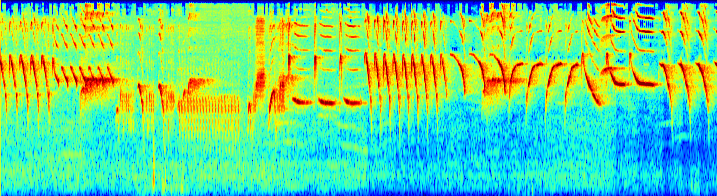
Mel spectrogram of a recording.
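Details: Juvenile canary singing to coax other canaries into song: rolling trills, a buzzy interlude, then a quick, even roll of repeated notes and sweeping whistles to the close.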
